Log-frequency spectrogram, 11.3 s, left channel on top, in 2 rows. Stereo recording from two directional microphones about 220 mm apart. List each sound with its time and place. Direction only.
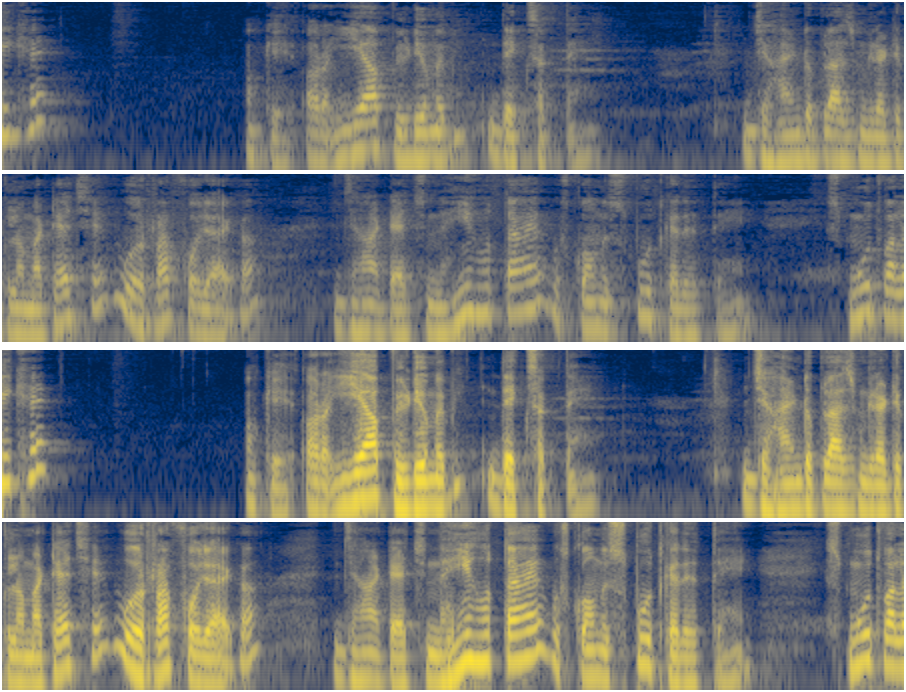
0.2 s speech: 45° right (ahead or behind)
1.5 s speech: 45° right (ahead or behind)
